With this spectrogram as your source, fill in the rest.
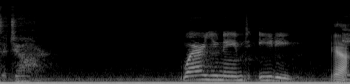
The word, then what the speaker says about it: EDI: Why are you named Edie? Yeah. Edie is the phonetic pronunciation of E-D-I.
